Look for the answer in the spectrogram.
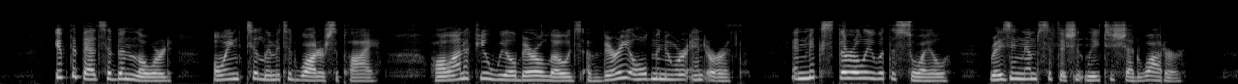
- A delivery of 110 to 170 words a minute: No, average, 180 wpm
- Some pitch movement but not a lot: No, wide, 6.1 semitones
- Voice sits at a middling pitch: No, high, 215 Hz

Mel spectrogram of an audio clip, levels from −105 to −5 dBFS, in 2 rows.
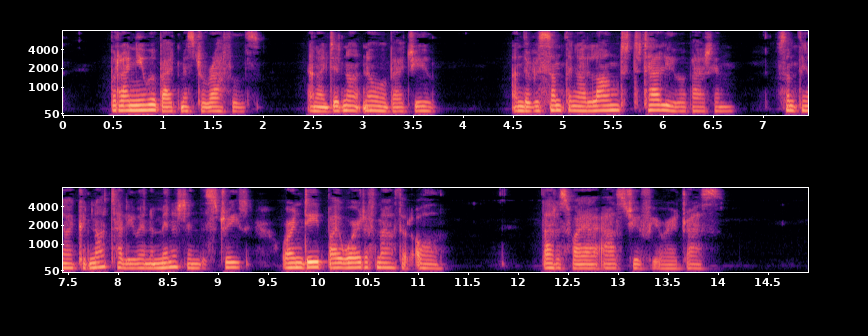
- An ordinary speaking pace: No, fast, 215 wpm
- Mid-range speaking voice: Yes, medium, 155 Hz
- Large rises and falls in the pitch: No, narrow, 2.6 semitones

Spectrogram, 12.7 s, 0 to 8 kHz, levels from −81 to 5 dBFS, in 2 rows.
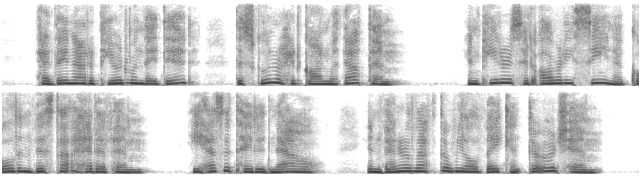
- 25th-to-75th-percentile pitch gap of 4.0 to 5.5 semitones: No, average, 3.4 semitones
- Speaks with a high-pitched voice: Yes, very high, 265 Hz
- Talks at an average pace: Yes, average, 170 wpm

